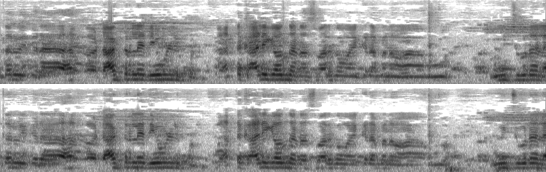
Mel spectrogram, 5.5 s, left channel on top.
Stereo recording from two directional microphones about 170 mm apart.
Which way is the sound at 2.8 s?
10° right (ahead or behind).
